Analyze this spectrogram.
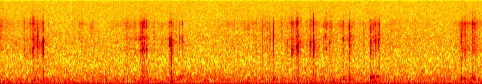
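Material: Synthetic fabric.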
